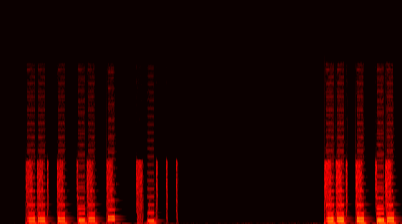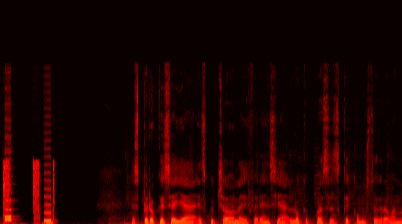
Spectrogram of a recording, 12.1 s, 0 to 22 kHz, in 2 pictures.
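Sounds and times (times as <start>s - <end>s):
ringtone melody plucked notes: 0.4s - 2.5s, 4.9s - 6.9s.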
